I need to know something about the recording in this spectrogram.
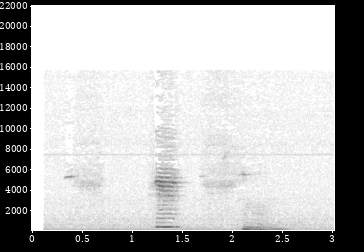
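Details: A Basset Hound gives short, high whimpers, the second sliding into a drawn-out whine; the owner says he does this constantly unless asleep, sometimes sounding like sobbing.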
